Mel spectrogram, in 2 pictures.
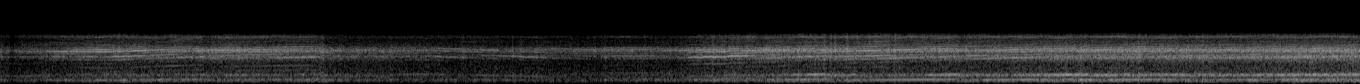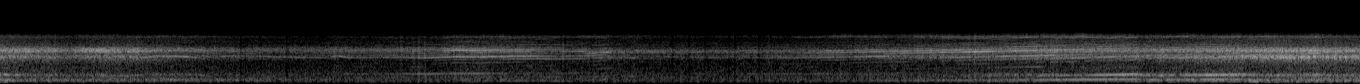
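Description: Wind rushes past the microphone.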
